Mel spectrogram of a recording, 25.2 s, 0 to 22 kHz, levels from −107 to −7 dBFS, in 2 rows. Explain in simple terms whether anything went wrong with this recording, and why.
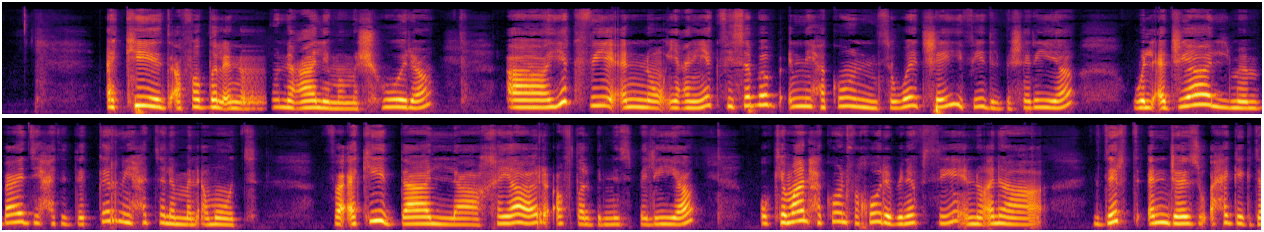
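AAC frame loss with concealment: a stretch of coded speech went missing from 2.40 to 2.85 s. The decoder patched the gap from earlier sound, leaving a smeared, hollow blur.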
